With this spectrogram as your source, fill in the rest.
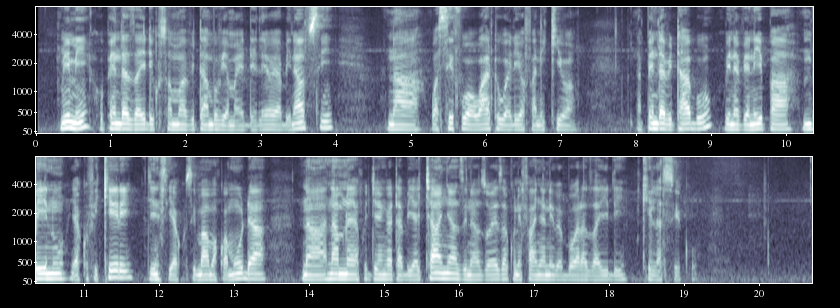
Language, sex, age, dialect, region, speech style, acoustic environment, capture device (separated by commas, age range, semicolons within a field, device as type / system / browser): Swahili, male, 25-34, Kenya - Nairobi Sheng-influenced, Kenya, relaxed; focused, silence, desktop / Windows / Chrome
